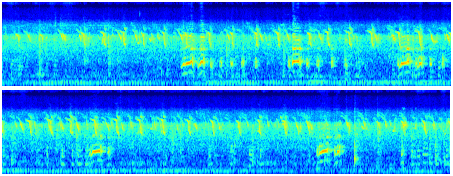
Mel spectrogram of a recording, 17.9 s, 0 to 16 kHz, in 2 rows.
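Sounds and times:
chicks peeping: 0:00.0 - 0:17.9.

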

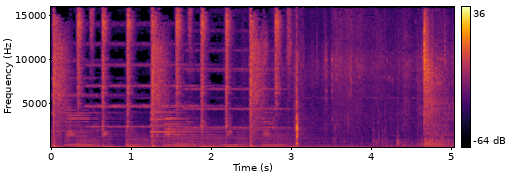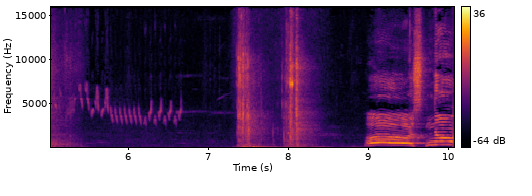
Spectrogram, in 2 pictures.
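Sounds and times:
door opening with thumps: 0:07.3 - 0:08.6.

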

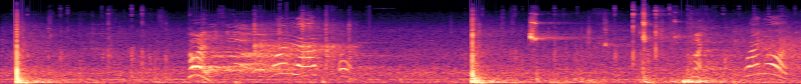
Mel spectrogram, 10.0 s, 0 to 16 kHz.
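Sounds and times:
shoe squeak on floor: 0:06.5 - 0:08.7.

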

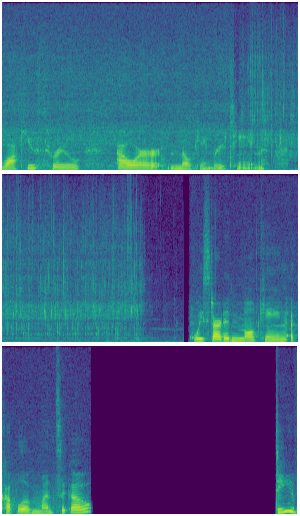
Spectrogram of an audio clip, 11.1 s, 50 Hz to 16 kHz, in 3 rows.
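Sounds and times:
faucet water running into pot: 0:00.0 - 0:05.6.

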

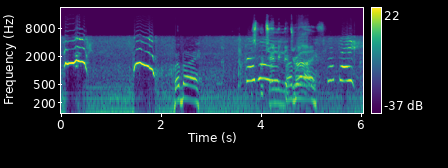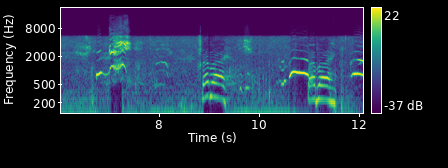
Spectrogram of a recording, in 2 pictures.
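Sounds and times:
toddler squealing: 0:00.0 - 0:00.6, 0:06.8 - 0:08.2.

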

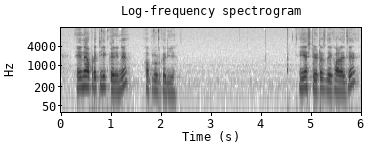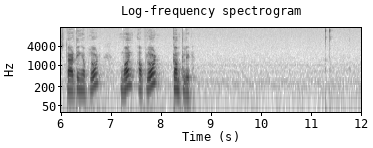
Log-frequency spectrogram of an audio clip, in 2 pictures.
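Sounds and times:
computer mouse double click: 0:11.2 - 0:11.5.

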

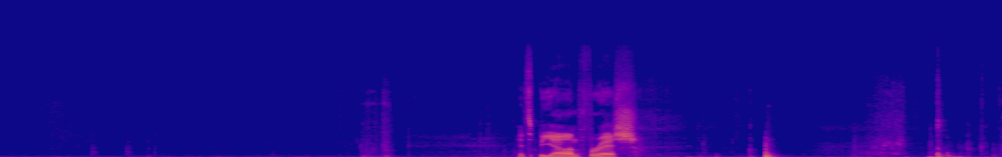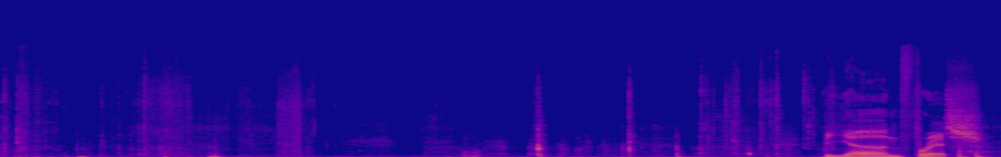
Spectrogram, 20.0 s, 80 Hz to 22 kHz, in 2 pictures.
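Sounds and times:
plastic wrap tearing and crinkling: 0:09.9 - 0:12.1, 0:12.7 - 0:13.4, 0:17.0 - 0:18.3.

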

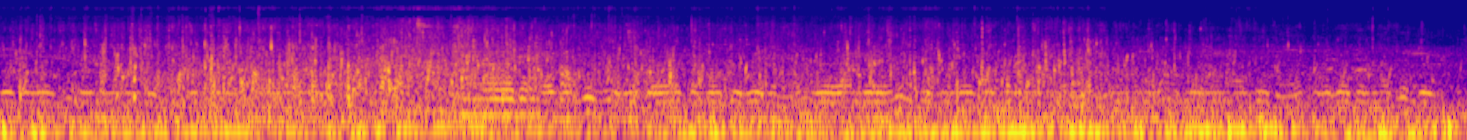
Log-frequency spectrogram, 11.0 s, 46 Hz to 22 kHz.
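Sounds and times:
fish splashing at water surface: 0:00.0 - 0:11.0.

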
